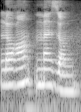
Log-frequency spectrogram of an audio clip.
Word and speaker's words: Laurent Mazzone: And the first one that I would like to introduce to you is Laurent Mazzone. I pronounce it in a French manner because this is a French brand, and I hope Mr.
